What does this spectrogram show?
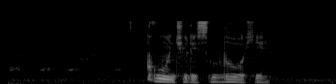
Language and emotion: Russian, neutral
